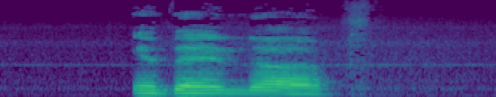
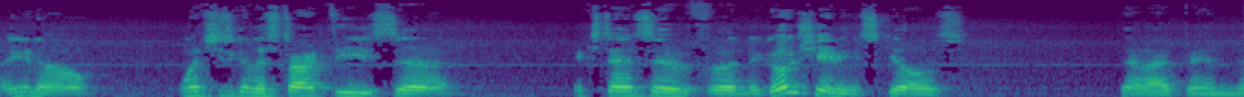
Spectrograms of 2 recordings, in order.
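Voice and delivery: ordinary talk, nothing marked

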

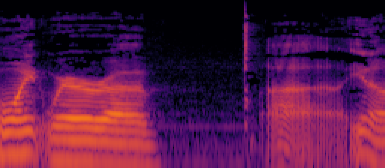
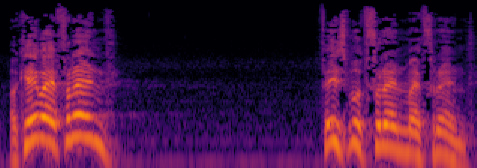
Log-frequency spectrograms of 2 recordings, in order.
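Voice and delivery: put-on louder, higher Armenian accent; Armenian accent impression; 7 semitones higher, 5 dB louder than usual. Comic signing off to a Facebook friend, in an Armenian accent. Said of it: "Doing my Armenian impression".

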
